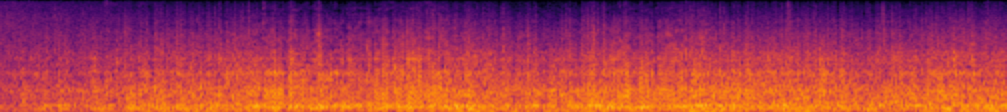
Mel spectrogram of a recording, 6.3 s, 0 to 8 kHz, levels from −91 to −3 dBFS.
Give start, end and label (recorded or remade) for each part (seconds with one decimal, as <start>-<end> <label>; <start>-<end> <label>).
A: 0.0-1.6 recorded; 1.6-2.8 remade; 2.8-3.8 recorded; 3.8-4.3 remade; 4.3-6.3 recorded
